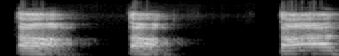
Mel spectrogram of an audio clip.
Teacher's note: تا، اس کا مخرج ہے زبان کی نوک اوپر والے دانتوں کی جڑوں سے لگے، تا پڑا جاتا ہے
